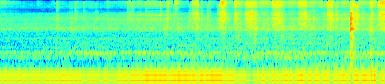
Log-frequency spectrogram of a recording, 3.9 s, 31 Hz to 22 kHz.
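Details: John Deere 7420 tractor at about 5,455 hours after oil change, with injection pump and injectors replaced earlier curing a suspected bad-fuel knock: deep steady diesel idle, smooth and even, no fuel-knock rattle.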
